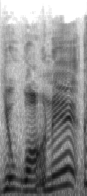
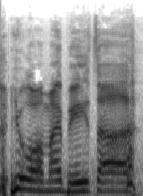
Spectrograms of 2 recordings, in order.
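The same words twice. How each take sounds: First: Put-on drunk offer. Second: Mock-drunk "You want my pizza?" with a heavier accent; drunk reenactment. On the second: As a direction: replay the drunk offer with a thicker accent. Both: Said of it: "I don't even think I said it right".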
